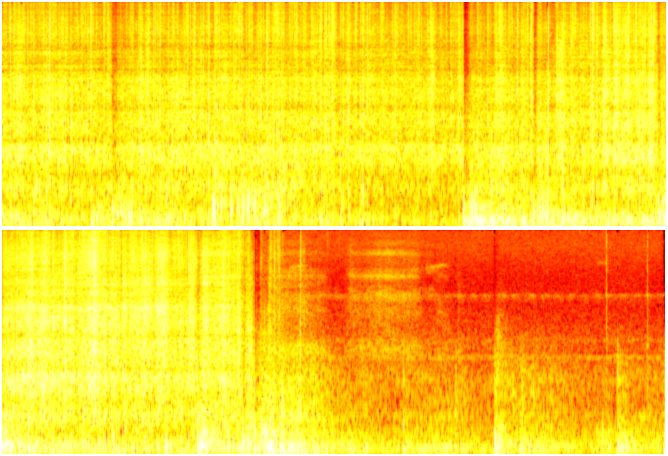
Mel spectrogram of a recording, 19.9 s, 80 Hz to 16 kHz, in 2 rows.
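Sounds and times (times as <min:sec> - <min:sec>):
firework fountain hissing and crackling: 0:00.0 - 0:19.9.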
